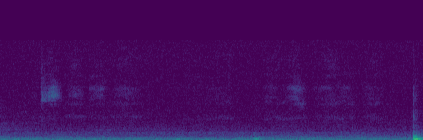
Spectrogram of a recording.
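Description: Faint scratching of a stylus writing on an interactive whiteboard, in a few short strokes, over a low steady hum.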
